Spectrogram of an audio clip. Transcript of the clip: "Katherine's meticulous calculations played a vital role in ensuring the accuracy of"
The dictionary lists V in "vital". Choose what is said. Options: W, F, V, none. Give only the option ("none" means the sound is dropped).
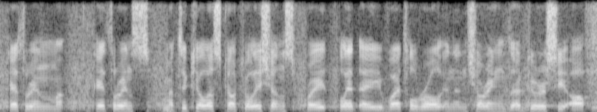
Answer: V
